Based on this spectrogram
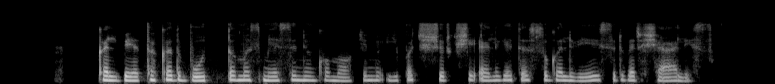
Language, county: Lithuanian, Vilnius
